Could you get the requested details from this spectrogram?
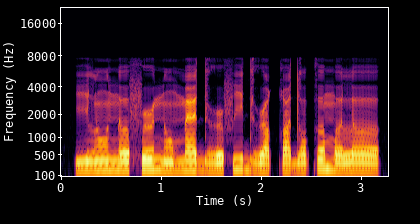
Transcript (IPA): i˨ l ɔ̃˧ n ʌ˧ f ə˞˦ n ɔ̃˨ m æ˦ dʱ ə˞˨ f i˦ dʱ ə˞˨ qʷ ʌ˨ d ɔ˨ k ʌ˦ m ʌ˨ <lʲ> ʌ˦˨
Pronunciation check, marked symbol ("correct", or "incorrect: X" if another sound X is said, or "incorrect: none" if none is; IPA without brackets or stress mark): incorrect: l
